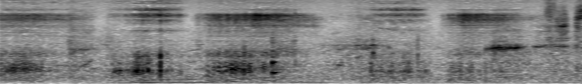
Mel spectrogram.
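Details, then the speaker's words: Sleeping baby passed out in a truck: soft, rapid, fluttering noisy breaths in repeated cycles, purr-like like a sleeping cat; infant snoring. "like a cat you know how cats PR when they [Applause] sleep"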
